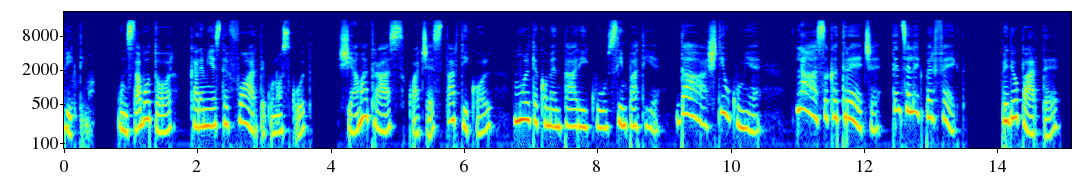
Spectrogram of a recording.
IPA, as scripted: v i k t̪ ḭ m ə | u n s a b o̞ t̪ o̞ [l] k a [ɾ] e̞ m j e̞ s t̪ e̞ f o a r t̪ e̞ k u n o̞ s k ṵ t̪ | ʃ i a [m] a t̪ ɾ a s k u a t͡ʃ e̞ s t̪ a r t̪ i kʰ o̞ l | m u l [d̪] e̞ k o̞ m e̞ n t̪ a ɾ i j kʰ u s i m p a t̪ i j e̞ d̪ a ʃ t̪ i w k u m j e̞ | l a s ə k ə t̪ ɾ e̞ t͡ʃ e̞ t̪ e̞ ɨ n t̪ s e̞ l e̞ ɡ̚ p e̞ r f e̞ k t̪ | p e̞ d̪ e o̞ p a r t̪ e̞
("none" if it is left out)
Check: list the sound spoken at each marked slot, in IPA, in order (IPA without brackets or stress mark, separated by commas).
r, ɾ, m, t̪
